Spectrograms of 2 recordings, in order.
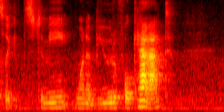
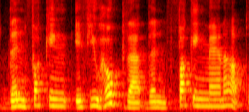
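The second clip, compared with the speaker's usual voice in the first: angry rant; 4 semitones higher, 6 dB louder than usual. Real, not acted. Venting anger at men.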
